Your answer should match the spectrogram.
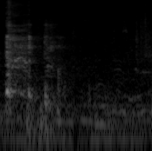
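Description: A person coughing: one loud, sharp cough just after the start, followed by a weaker second cough about half a second later.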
